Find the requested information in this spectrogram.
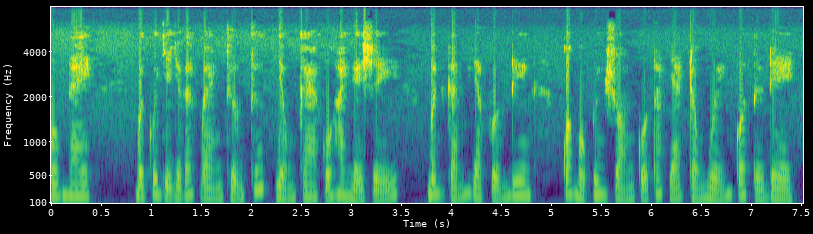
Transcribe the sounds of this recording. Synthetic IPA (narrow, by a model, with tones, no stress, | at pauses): ho˧mna˧j | ɓəː˨jkwi˧vḭ˧˨vaː˨˩kaː˦˥k̚ɓa̰ː˧˨nt̪ʰɨ˧˩əŋt̪ʰɨ˦˥k̚zə̰˨˩wŋ͡mkaː˧ku˧˩əɦaː˧jŋḛ˧˨sḭ˧˥ | ɓe˧nka̰˧˩jŋ̟vaː˨˩fɨ̰˧˨əŋli˧ənkwaː˧mo˨˩t̚ɓi˧ənswa̰˧˨nku˧˩ət̪aː˦˥k̚zaː˧˩˦t͡ɕɔ̰˧˨wŋ͡mŋwḭ˧˥ənkɔ˨˩˦t̪ɨ̰˧˨ɗe˨˩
